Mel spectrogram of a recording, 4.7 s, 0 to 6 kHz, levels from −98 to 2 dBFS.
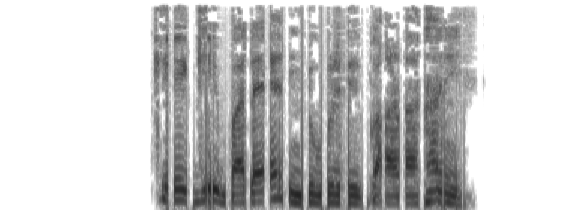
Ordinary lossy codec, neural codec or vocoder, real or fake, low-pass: MP3, 24 kbps; none; real; 5.4 kHz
